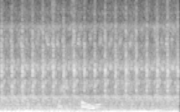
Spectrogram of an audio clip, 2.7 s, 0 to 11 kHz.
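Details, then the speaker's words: Ford E350 4x4 van with a 6.0 Powerstroke diesel, cold start: a quick, regular tick over the diesel clatter that mostly subsides when warm. Compression is fine, so a cracked piston below the compression rings is suspected. Unconfirmed. "it's warm that noise actually subsides and mostly goes away but it's still definitely there so we're pretty sure we have a crack piston below the top rings below the compression rings as our compression or relative compression is spot on"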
